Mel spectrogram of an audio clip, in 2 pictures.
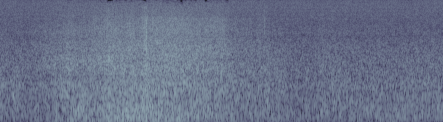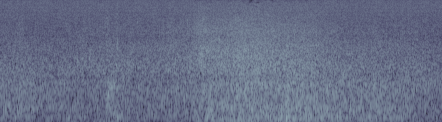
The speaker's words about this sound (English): Starkly contrasting with the white foaming waves crashing onto the shore.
